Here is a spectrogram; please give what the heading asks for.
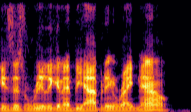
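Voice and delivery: plain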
